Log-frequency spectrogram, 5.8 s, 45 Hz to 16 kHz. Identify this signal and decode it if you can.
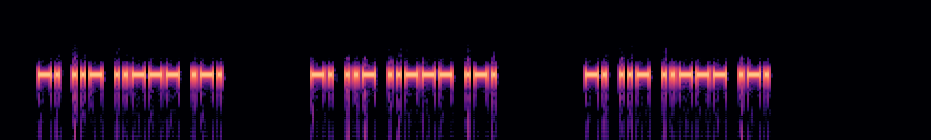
Morse code, heard as a keyed tone, about 41 wpm, 700 Hz. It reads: NU2R NU2R NU2R
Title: USA Call Signs - 4 Characters - Repeated 3x - 45wpm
